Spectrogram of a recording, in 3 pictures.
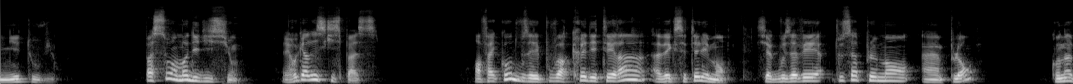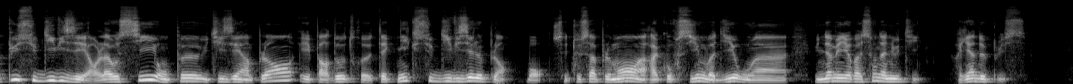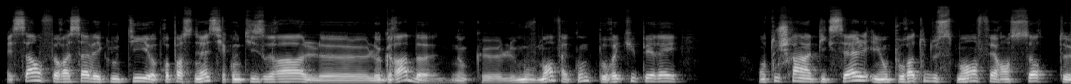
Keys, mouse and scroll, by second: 2.3 Tab, 3.3-5.1 middle drag.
